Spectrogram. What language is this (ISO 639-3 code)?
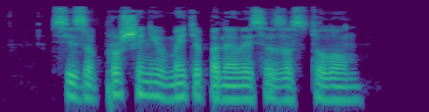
ukr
